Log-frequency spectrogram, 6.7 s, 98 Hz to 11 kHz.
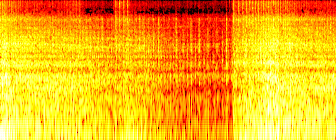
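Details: Yamaha golf cart that sat 6–7 years, jump-started from a truck with the choke on and running on very stale fuel: the engine catches and holds a steady, busy patter with a brief dip before picking back up. It runs fine.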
